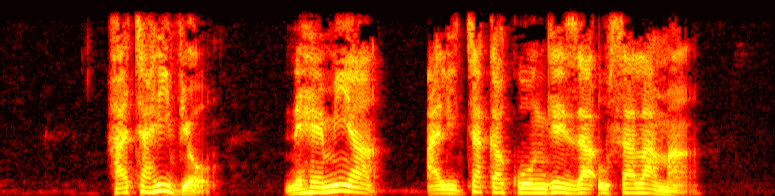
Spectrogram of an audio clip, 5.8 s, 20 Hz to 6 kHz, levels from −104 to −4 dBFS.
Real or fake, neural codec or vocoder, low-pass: real; none; 5.4 kHz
